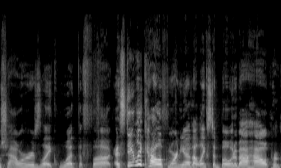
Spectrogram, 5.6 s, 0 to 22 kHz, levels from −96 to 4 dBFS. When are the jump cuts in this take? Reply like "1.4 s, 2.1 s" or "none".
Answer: 2.2 s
